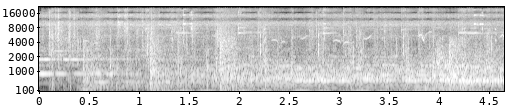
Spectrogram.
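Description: Horse hooves clopping in the video game Red Dead Redemption, alongside a steady low rumble and layered ambient noise, fairly loud and continuous, with no clear speech.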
